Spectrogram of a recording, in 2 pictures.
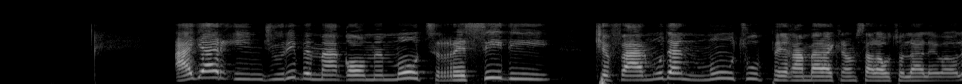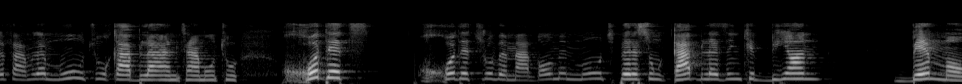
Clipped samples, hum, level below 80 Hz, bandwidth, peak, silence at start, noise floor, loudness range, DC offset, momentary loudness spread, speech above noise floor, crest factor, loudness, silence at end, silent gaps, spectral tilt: under 0.1%; none; -58 dBFS; 7.4 kHz; -6 dBFS; 0.95 s; -82 dBFS; 5 LU; under 0.1%; 17 LU; 51 dB; 24 dB; -30 LUFS; 0 s; none; -3 dB/octave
